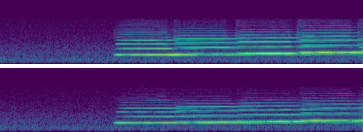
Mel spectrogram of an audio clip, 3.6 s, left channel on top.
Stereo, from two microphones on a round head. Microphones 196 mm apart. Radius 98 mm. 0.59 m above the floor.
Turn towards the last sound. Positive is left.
turn(degrees=65)  # may be behind; listen again after turning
